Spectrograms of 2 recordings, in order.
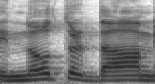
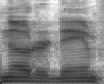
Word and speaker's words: Notre Dame: I say Notre Dame because that's how they say it in France. It's Notre Dame for those of us in America, but this is the cathedral, not the college.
